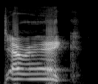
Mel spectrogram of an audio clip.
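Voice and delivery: calling out across the room; shouting over. Real, not acted. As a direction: call his name from a distance. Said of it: "I'm gonna shout over to Derek".

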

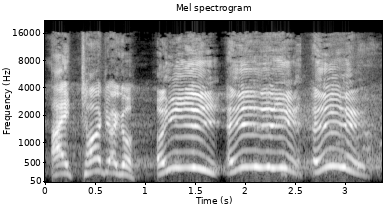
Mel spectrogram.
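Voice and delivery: loud, high strangled "ah" cries; tongue-tied wail. Retold or imitated. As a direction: imitate someone straining to talk and only wailing. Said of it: "I can't speak English".

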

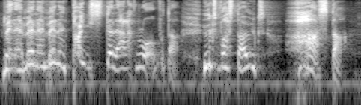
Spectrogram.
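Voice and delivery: high, loud urging yell; full-voiced shout spurring a player on; shouting from the sideline. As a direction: yell it like a fired-up coach on the pitch. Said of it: "huusin siellä".

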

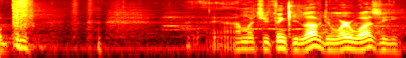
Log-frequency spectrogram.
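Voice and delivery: mock the mourners' doubt quietly; scoffing whisper. Gossiping mourners scoffing at Jesus, hushed and sneering. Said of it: "other people go".

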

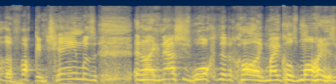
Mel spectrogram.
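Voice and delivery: ordinary talk, nothing marked

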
